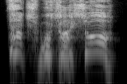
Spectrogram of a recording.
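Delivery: high-pitched, panicked outburst; frightened cry. A narrator's reading. Terrified husband to his wife, crying out. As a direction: cry it out in alarm, pitch jumping up. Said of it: "Timmy cried".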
